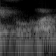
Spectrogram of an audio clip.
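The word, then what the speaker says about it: Foucault: सबसे पहले ये बात समझाई फुकॉल्ट ने। फुकॉल्ट, FAUCAULT, फुकॉल्ट। T साइलेंट, ट नहीं बोलते पीछे।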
